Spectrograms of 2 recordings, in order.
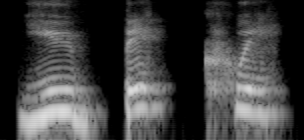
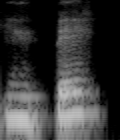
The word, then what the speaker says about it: ubiquitous: All right, Mia, make sure you hear the T sound, ubiquit, and then you need a tus at the end.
